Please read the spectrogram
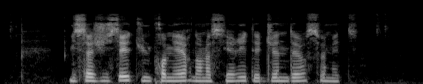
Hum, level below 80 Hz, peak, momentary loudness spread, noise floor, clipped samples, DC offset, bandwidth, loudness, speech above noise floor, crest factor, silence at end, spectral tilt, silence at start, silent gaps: none; -58 dBFS; -8 dBFS; 11 LU; -59 dBFS; under 0.1%; under 0.1%; 11.5 kHz; -25 LUFS; 33 dB; 20 dB; 0.65 s; -4 dB/octave; 0.2 s; none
